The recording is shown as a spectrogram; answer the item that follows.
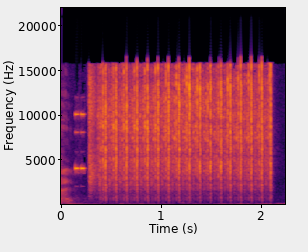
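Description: A camera's short high focus beep, then a rapid burst of shutter clicks, like continuous shooting, lasting nearly two seconds and stopping abruptly.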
